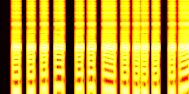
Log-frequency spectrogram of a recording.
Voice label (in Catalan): Català masculí sense estudis superiors; Novelda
